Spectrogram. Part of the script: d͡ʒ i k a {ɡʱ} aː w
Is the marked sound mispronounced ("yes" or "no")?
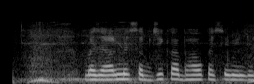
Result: yes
